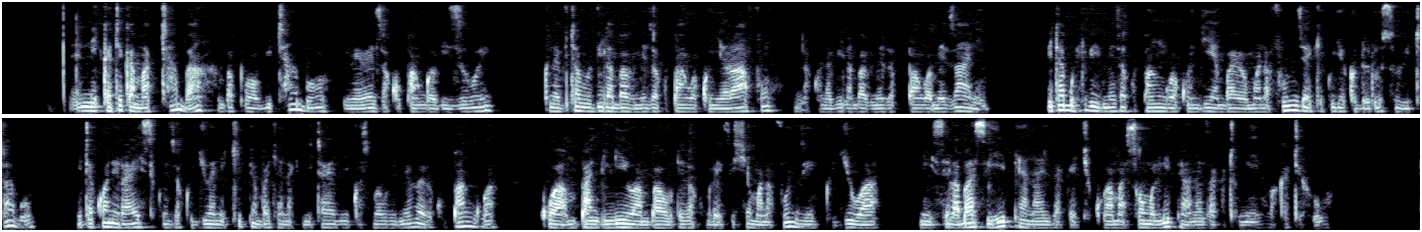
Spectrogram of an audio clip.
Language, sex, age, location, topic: Swahili, male, 25-35, Nairobi, education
